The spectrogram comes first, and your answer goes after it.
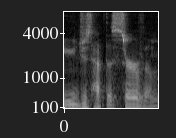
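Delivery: ordinary talk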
